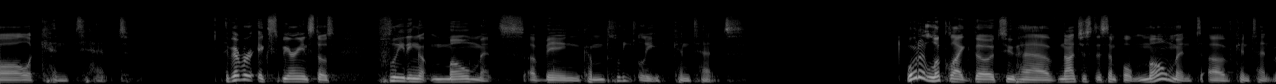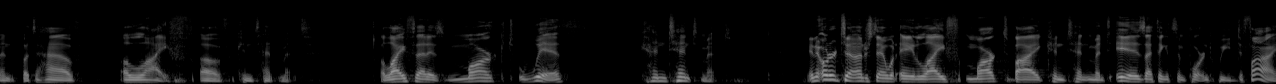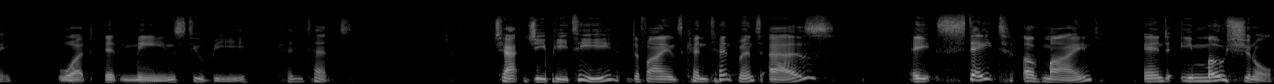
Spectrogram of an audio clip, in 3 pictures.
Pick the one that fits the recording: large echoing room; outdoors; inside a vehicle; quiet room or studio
large echoing room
